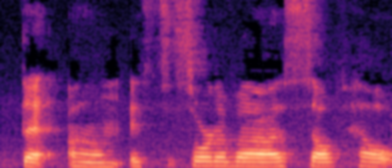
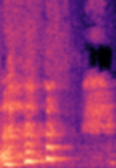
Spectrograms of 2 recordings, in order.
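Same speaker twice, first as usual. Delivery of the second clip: laugh; 13 semitones higher, 4 dB louder than usual. Real, not acted.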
